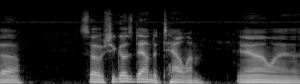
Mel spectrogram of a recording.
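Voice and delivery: usual speaking voice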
